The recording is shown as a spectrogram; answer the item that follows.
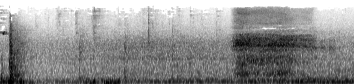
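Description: A door banging with one sharp knock right at the start, then a low steady hum and a burst of hissing noise about three seconds in.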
